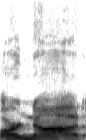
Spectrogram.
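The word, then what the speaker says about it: Arnaud's: Oh, our nod. Okay. The S is silent. Unless it's not French.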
